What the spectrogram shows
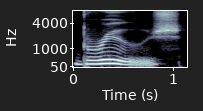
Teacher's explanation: One syllable in natural English. The ges makes a z sound.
